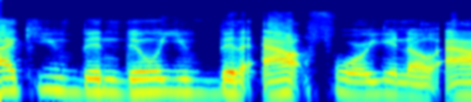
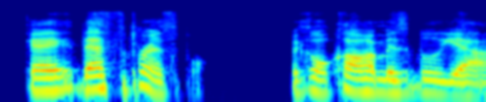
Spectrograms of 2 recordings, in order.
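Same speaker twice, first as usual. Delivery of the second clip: ordinary talk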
